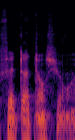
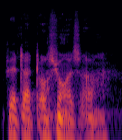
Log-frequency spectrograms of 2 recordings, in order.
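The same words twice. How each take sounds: First: Said in the usual way. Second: Hushed whisper, like a secret; mock-confidential whisper; whispered warning. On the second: Warning aside after his tale.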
